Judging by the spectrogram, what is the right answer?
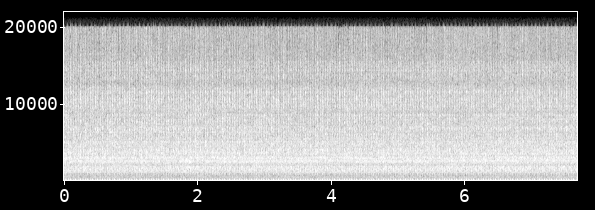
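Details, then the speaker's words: Generac 3500 W generator, GN220 engine, after replacing the broken carburettor jet; it starts right up with the choke off and runs at speed with a steady, even thump and no misses, with little smoke. "this time it started right up with the choke off you know likely there was still some fuel in the cylinder from the last time we ran it with the broken jet you know but this time the engine got right up to speed"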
